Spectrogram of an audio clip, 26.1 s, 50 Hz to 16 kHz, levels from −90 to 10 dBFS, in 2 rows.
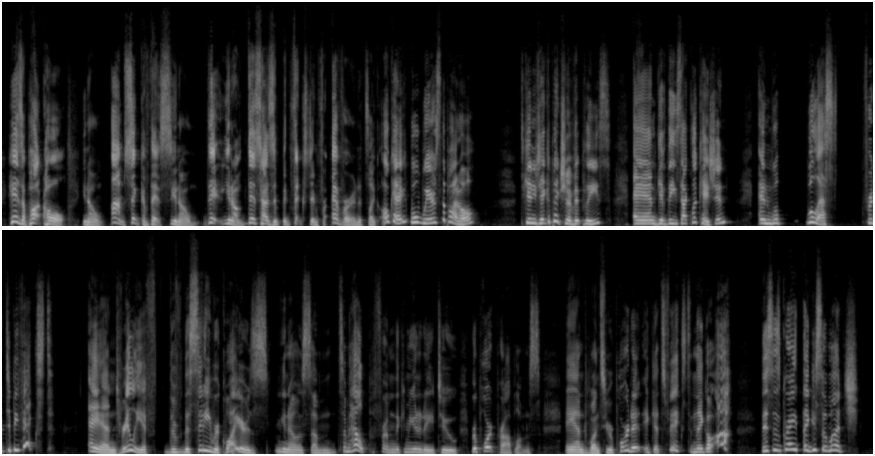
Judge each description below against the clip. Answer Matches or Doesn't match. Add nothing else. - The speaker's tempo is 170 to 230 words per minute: Matches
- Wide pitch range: Matches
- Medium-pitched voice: Doesn't match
